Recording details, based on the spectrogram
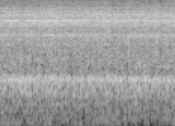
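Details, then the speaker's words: BMW engine running with a rough, hissy grinding growl and thin constant tone; water pump bearing worn loose and dry, pump noisy even turned by hand, quiet with belt removed; fix is replacing the pump. "Nah ini bunyinya di water pump jadi suaranya ngorok begini teman-teman ini kalau teman-teman punya kasus yang sama mesinnya ngorok kayak gini indikasinya water pump ya teman-teman"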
